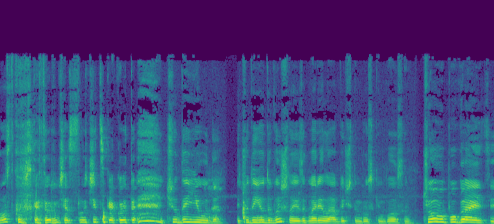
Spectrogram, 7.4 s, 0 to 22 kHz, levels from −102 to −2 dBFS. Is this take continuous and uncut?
yes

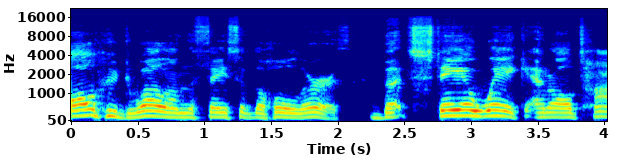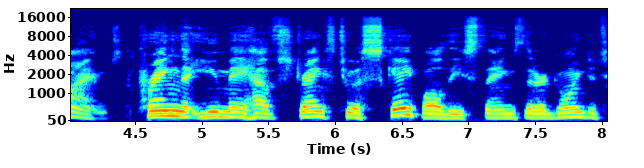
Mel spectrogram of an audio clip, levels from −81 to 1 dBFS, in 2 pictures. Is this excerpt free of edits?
no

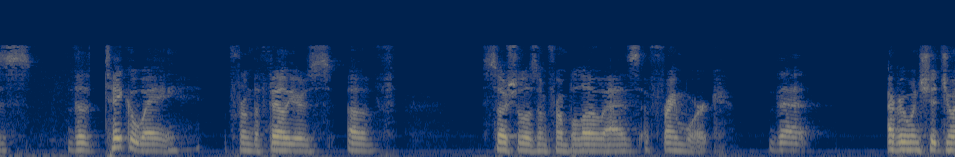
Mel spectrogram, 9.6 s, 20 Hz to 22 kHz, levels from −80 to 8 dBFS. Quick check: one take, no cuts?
yes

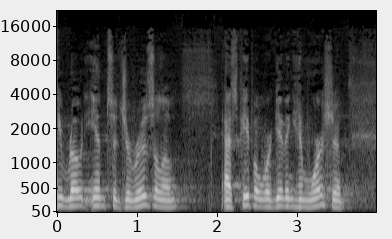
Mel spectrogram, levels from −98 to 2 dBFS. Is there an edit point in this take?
no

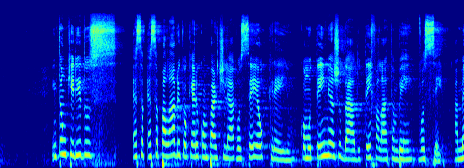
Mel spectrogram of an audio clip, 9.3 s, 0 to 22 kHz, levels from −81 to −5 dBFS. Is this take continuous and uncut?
no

